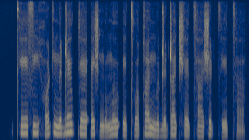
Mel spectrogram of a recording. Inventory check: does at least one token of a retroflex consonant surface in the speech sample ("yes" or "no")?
yes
